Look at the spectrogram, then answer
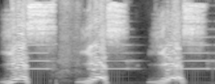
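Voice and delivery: high, bright yes repeated; excited cheering. Real, not acted. Celebrating getting the podcast started.

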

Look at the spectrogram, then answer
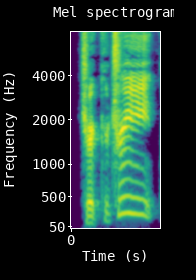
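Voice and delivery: sudden high yell. A narrator's reading. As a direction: jump up and yell it. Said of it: "the skeleton yelled".

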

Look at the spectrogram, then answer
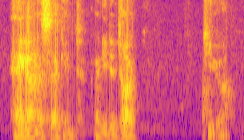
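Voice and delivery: low monotone phone manner; Tommy Dreamer. Retold or imitated. Boss holding a caller on the line, monotone. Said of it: "This super monotone voice".

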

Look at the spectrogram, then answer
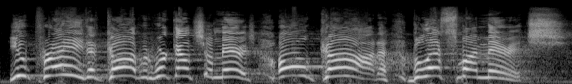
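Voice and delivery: high, loud, slow prayer; mock pleading prayer. Pastor mimicking a spouse praying for their marriage, hammed-up prayer. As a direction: plead to God dramatically.

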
